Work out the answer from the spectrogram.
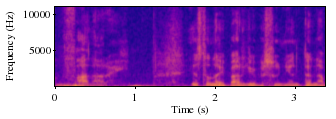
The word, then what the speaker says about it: Whanganui: No niestety, otóż po konsultacjach z moim przyjacielem z Nowej Zelandii, który ma korzenie maoryskie, okazało się, że prawidłowa wymowa to Whanganui.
